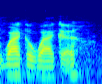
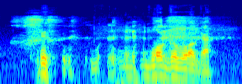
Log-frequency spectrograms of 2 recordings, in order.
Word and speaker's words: Wagga Wagga: it, we're going to Wagga Wagga. But there's Wagga, not... Wagga. Yeah, get it right, you jackass. Wagga Wagga.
